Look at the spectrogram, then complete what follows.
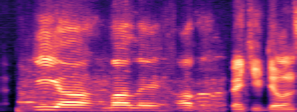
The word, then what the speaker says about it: Iamaleava: And he also is nice enough to mention his name every once in a while for those that have trouble pronouncing it. Iamaleava.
